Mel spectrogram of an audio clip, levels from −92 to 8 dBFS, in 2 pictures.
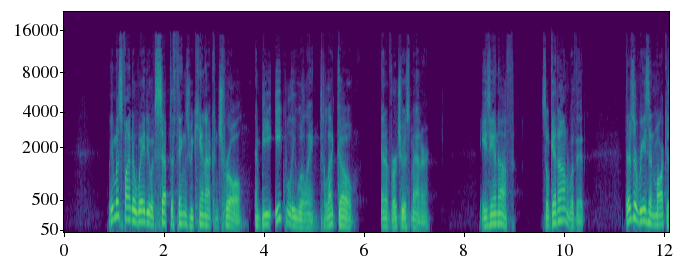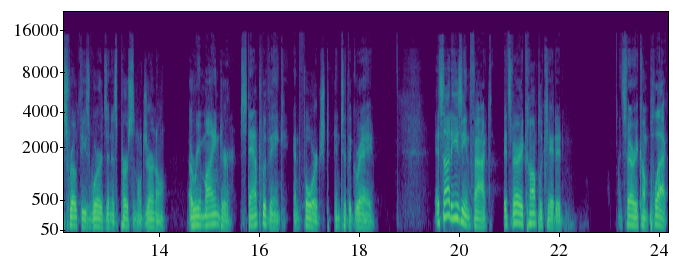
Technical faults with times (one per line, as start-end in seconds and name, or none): none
